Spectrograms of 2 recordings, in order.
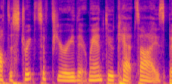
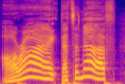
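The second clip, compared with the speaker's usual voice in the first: raised, higher voice calling for order; controlled mediator; 5 semitones higher, 6 dB louder, slower than usual. A narrator's reading. Charles breaking up a family squabble, controlled but raised. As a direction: cut in firmly, louder and higher. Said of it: "the controlled voice of a mediator".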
